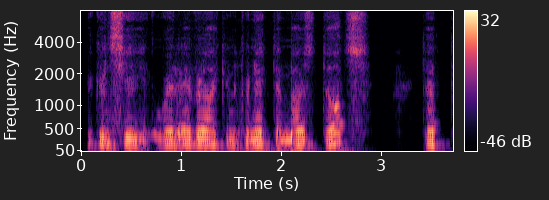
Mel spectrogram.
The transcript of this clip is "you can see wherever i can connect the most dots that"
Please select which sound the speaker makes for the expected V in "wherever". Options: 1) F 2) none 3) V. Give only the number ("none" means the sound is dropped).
3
